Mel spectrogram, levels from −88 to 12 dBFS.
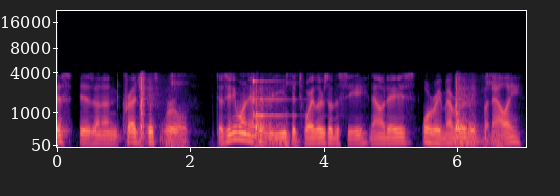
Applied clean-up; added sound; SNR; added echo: neural mask model RNNoise.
